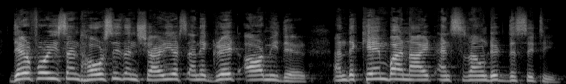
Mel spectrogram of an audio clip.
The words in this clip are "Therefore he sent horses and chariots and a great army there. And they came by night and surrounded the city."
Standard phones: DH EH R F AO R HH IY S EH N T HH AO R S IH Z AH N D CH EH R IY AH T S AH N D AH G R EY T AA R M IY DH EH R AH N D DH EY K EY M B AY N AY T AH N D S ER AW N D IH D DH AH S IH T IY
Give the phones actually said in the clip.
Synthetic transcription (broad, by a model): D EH R F AO R HH IY S EH N T HH AO R S IH Z AH N D SH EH R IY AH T S AH N D AH G R EY T AA R M IY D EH R AH N D EY K EY M B AY N AY T AH N D S ER AW N D IH D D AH S IH T IY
